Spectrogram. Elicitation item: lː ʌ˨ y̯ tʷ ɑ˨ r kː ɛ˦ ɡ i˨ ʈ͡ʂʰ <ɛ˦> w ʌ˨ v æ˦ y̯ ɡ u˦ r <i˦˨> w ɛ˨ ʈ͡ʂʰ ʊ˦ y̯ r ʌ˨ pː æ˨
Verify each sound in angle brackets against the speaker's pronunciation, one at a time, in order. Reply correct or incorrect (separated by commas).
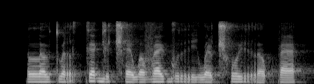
incorrect, incorrect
